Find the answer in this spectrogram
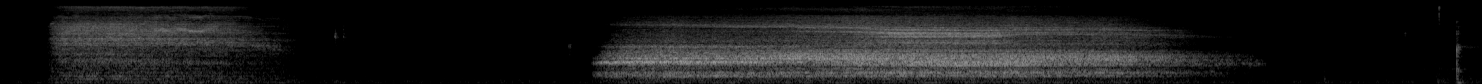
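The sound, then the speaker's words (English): Two long breaths during a walking meditation: a slow, airy inhale of a few seconds, a pause, then a longer, even exhale that fades out, all without talking. “Inhale and exhale one more time, drawing in each breath even slower than the last.”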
